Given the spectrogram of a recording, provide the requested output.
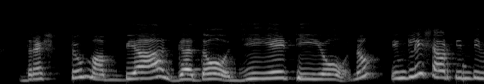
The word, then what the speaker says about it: द्रष्टुमभ्यागतो: Then you have to see nicely and correctly you must pronounce Drashtum Abhyagato.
